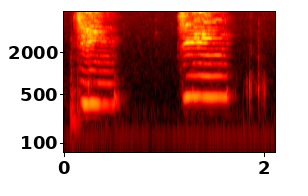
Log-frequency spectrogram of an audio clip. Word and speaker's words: 睛: This is the first tone. In Chinese, it is pronounced di yi sheng. Now I will show you how to pronounce jing in Chinese. Ji ying jing jing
